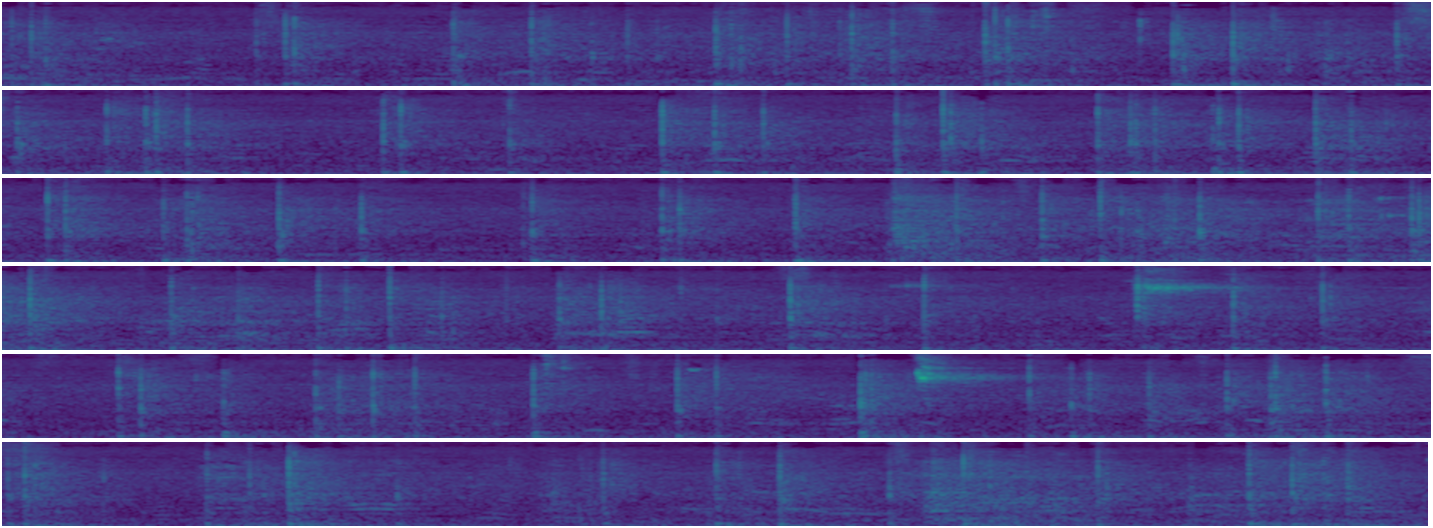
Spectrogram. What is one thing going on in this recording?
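Basketballs bounce on a wooden gym floor, echoing around a large hall.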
